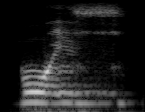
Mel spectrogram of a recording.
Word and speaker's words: boys: got that how about key key z z sound keys boy boys boys guy guy guys guys okay there you go all of the oi i e a these are all dip thong sounds so it doesn't really matter but anyway they're all voiced that's all that matters when it comes to pronouncing the S they're all voice sounds they're all going to have Z pronunciation key doie uh okay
